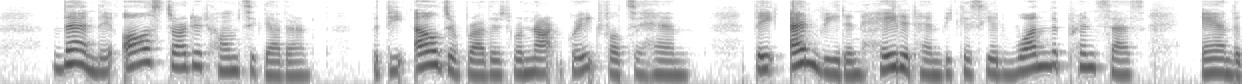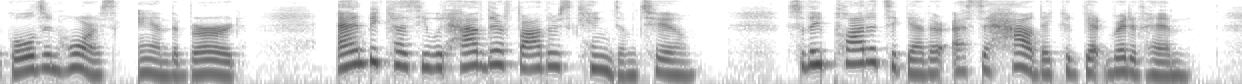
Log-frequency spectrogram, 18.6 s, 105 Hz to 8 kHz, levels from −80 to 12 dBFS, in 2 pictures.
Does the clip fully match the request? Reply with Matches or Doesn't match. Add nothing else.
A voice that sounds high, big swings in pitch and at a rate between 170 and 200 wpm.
Matches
